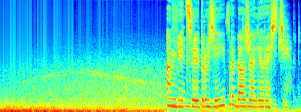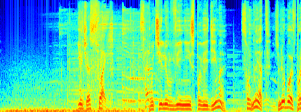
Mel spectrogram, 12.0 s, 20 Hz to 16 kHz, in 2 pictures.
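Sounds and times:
faint tone gliding downward: 0.0s - 3.4s
low rumbling drone: 0.0s - 8.8s.

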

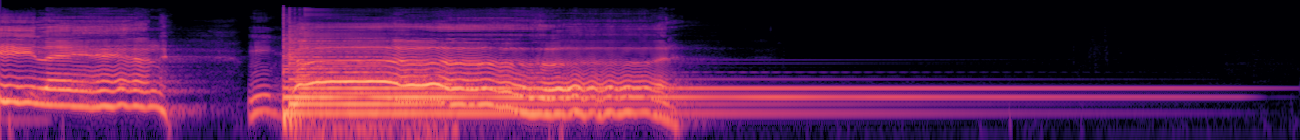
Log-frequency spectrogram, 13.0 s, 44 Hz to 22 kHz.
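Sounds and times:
acoustic guitar chord ringing: 2.8s - 13.0s.

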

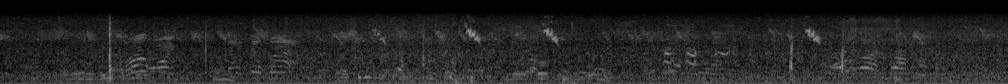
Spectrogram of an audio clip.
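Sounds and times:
faint background voices: 0.4s - 10.0s.

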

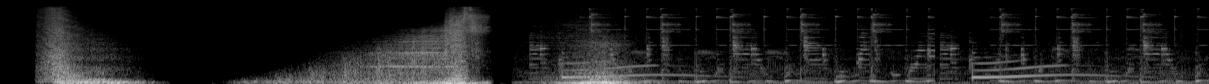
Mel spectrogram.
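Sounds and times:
whoosh with deep rumble: 2.3s - 5.0s.

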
